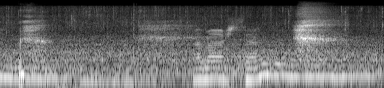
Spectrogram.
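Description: Steady rain falls with a soft, continuous hiss, with a low hum and a few brief brighter spatters, including a sharper burst near the end.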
